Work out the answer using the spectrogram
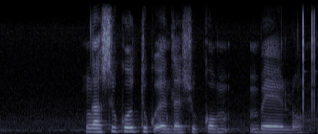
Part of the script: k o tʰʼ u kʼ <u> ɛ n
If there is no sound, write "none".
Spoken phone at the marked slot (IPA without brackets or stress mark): u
